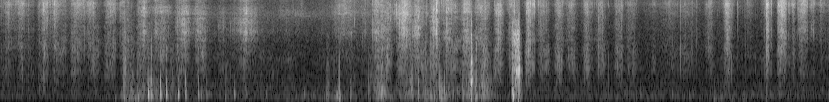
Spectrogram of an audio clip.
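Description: Wood-chip mulch being brushed aside by hand and a small metal digging tool scraping and crunching into woody mulch and soil, in quick scratchy strokes with a couple of sharper knocks near the middle.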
